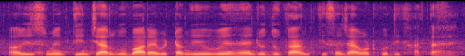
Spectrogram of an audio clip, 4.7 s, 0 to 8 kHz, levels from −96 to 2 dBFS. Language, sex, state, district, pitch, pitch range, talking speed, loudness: Hindi, male, Uttar Pradesh, Lalitpur, 105 Hz, 100-110 Hz, 205 wpm, -20 LUFS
